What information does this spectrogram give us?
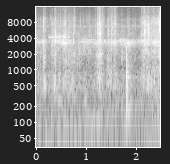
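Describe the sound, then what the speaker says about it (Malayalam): Wrapping on a kit package crinkles and rustles as it is unboxed, a steady close rustle with sharper crackles through the short stretch and no talking. "ദേ ഇതിൻ്റെ നമുക്ക് എന്തൊക്കെയുണ്ടെന്ന് അൺബോക്സ് ചെയ്ത് നോക്കാം"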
